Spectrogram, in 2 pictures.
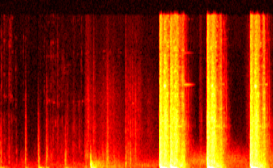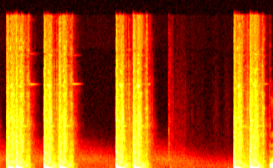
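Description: Rapid gunfire bursts in the PUBG battle royale game during an EU scrim match, starting with scattered faint shots, then loud repeated volleys of close shots in quick succession with short gaps.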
